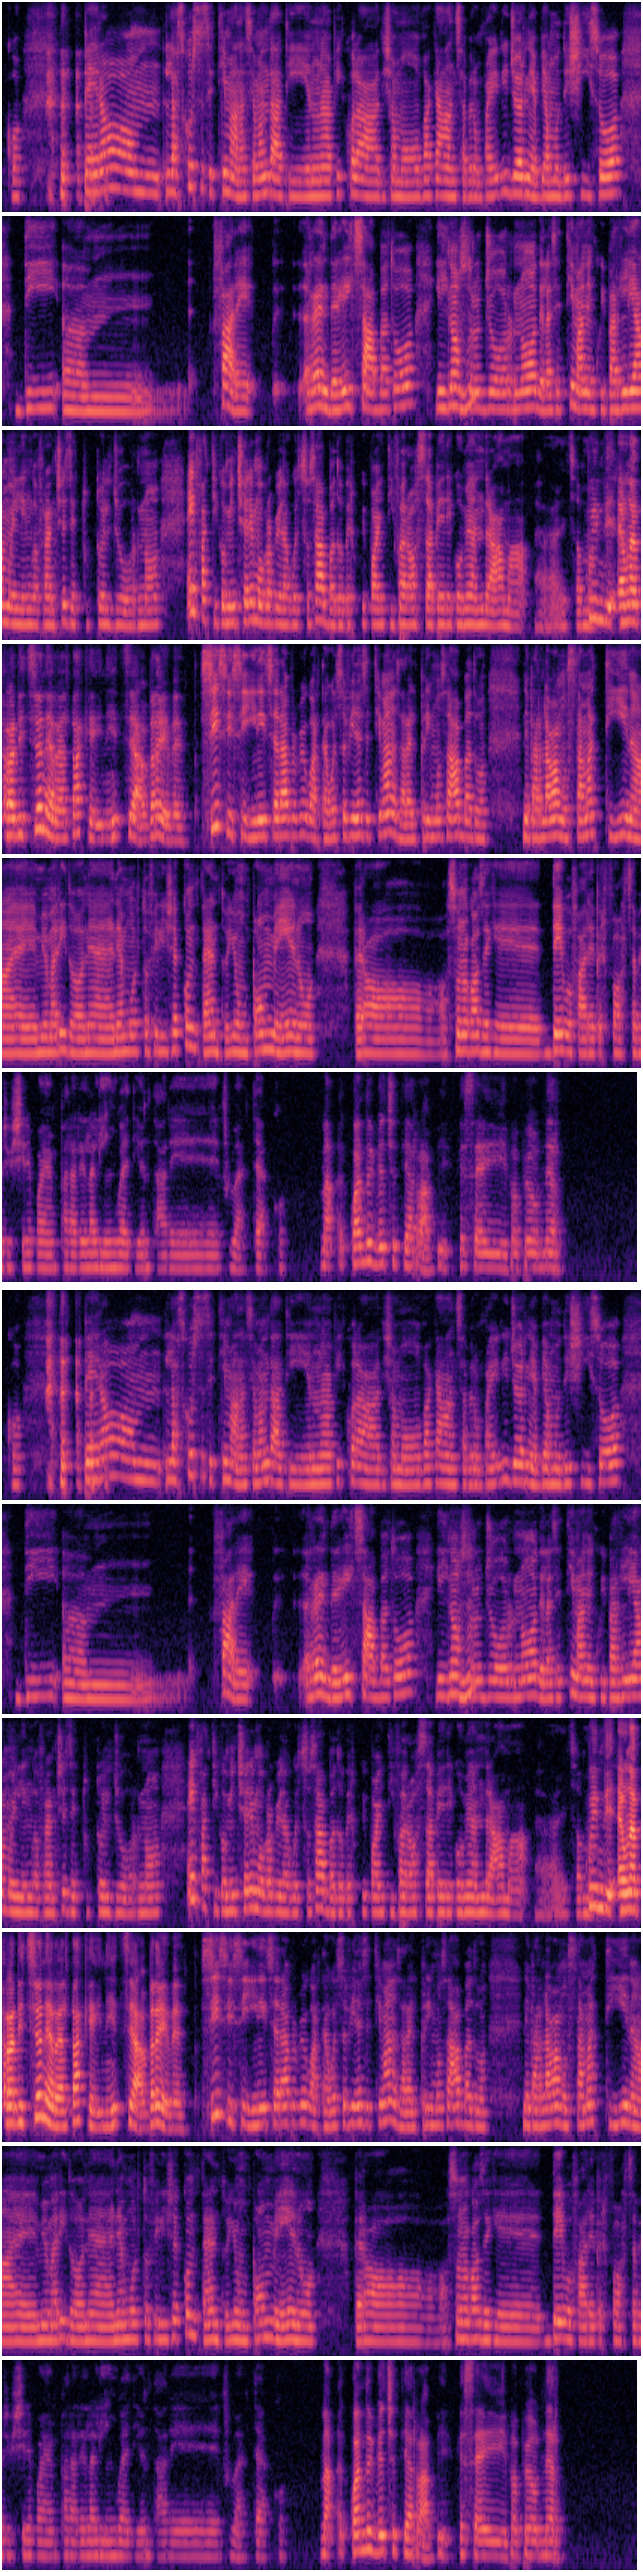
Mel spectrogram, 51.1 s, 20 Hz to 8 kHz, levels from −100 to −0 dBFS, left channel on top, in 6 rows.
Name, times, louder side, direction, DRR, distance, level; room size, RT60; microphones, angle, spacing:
voice 1, 0.0-0.7 1.1-10.6 11.3-11.8 12.1-12.2 12.5-25.0 28.2-46.1, left 2 dB, 60° left, 0.7 m, -32 dB
voice 2, 0.6-1.1 14.6-14.8 24.9-28.0 46.8-47.0 47.3-50.0, right 3 dB, 40° right, 0.5 m, -27 dB
3.7 x 2.0 x 2.5 m
head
